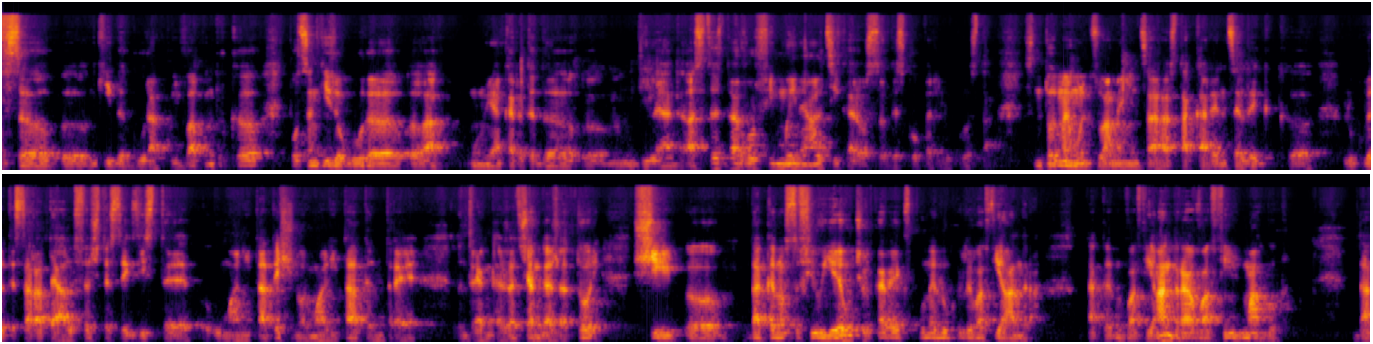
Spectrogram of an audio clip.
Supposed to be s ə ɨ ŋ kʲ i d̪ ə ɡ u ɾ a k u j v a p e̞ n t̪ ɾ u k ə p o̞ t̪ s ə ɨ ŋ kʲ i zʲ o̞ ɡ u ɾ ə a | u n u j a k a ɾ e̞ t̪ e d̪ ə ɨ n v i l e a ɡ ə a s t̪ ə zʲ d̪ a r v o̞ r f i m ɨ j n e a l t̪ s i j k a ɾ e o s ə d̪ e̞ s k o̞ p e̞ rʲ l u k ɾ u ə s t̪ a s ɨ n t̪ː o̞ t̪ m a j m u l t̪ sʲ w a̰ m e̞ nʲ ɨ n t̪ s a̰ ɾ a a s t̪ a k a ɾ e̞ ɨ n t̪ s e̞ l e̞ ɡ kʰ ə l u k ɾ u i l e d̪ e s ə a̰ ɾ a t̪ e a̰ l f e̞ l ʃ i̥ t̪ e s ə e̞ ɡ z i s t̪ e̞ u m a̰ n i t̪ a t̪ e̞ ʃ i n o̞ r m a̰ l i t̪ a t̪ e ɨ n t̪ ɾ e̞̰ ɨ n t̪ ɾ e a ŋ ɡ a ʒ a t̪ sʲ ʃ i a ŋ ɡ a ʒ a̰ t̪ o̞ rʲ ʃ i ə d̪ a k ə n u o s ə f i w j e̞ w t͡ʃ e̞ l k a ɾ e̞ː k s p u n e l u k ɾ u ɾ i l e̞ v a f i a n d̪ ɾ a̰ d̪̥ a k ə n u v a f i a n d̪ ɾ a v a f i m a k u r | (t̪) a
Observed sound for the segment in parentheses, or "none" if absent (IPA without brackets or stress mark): d̪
